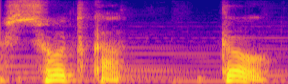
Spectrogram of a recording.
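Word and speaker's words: ショートカット: 単語は英語のショートカット同じ意味です。日本語の場合はアクセントはないけど最後のトーンが低いかな。ショートカットみたいな感じ。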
